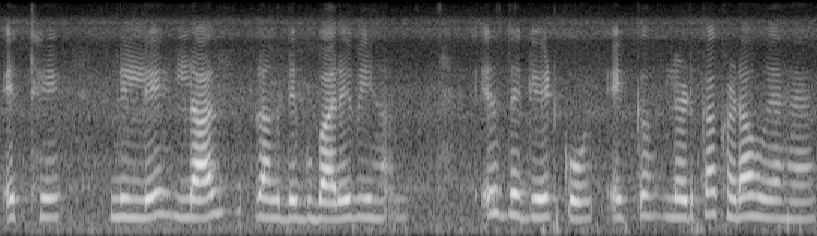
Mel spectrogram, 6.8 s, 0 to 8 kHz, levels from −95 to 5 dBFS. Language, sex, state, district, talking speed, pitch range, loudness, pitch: Punjabi, female, Punjab, Fazilka, 140 wpm, 230-255 Hz, -18 LUFS, 240 Hz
